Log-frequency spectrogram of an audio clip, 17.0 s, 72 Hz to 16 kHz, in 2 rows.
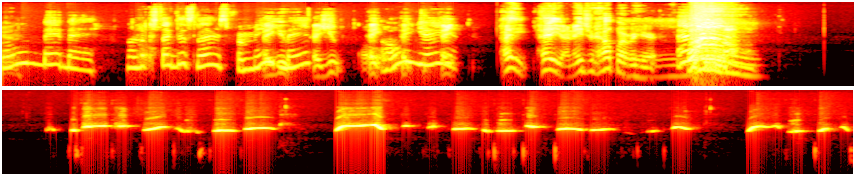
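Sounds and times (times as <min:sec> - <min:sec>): person whistling a tune: 0:09.0 - 0:17.0.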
